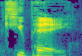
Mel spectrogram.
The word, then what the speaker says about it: Coupe: By the way, I pronounce it Coupe. – Coupe. – Like, yeah, like K-Y-O-O-P-A-Y.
